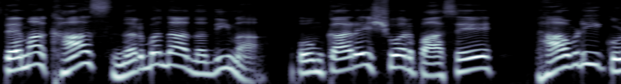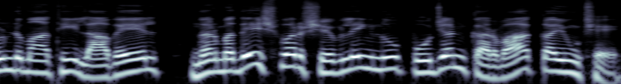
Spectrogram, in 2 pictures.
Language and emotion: Gujarati, neutral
